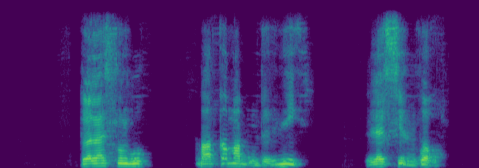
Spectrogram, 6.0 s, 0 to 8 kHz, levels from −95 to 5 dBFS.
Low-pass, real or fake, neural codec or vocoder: 7.2 kHz; fake; codec, 44.1 kHz, 1.7 kbps, Pupu-Codec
